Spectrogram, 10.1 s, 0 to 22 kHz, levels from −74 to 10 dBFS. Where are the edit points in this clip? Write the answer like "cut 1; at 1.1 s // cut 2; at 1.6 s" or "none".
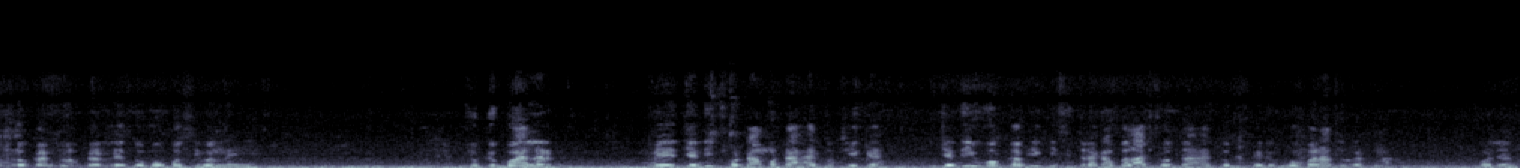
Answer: none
